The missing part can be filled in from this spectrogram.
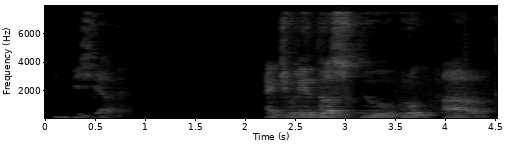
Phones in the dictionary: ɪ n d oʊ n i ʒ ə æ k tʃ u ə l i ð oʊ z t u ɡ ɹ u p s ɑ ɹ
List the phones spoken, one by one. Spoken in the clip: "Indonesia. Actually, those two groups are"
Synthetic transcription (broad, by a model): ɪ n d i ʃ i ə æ k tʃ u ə l i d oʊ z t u ɡ ɹ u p ɑ ɹ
